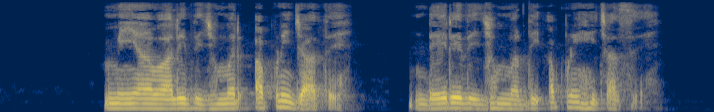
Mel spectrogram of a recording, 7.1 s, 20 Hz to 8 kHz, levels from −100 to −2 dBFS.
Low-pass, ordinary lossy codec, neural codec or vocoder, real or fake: 7.2 kHz; AAC, 48 kbps; none; real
